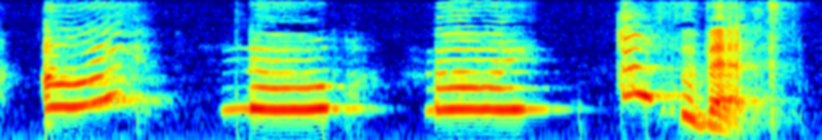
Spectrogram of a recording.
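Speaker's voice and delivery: very high, loud reading voice. Leading a group in reading a sentence aloud: high voice. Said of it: "Let's read it in our high voice".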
